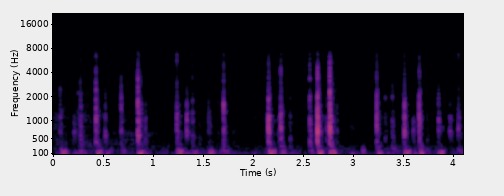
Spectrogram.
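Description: Typing on a computer keyboard: faint, quick, irregular key clicks coming in short runs.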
